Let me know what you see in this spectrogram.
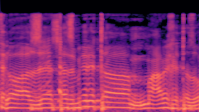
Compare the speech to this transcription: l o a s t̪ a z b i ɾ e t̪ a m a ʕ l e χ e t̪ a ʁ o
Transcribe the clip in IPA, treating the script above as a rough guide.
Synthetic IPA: l o a z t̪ a z b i ɾ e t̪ a m a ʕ ɾ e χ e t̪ a z o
